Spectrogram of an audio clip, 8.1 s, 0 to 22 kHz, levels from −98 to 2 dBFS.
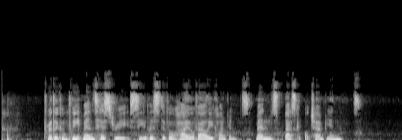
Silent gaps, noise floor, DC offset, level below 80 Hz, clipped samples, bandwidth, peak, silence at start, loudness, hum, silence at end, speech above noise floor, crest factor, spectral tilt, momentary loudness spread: none; -74 dBFS; under 0.1%; -54 dBFS; under 0.1%; 9.6 kHz; -4 dBFS; 0.05 s; -19 LUFS; none; 0.85 s; 55 dB; 16 dB; -3.5 dB/octave; 11 LU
